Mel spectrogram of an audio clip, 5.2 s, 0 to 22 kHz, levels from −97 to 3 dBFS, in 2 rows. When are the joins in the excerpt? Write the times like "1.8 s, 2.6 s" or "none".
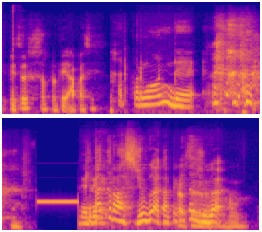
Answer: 1.1 s, 3.2 s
